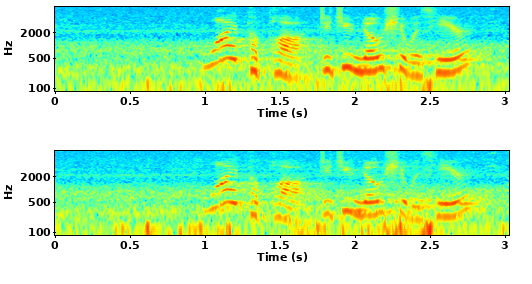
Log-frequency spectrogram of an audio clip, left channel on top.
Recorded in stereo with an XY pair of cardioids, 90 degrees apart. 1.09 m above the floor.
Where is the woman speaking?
45° left, 1.6 m.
